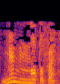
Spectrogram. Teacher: نون بعدها نون من نطفة، وكأن عندك نون واحدة فقط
